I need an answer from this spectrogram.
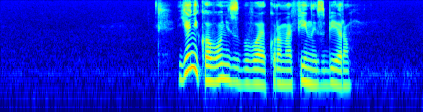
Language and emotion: Russian, sad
